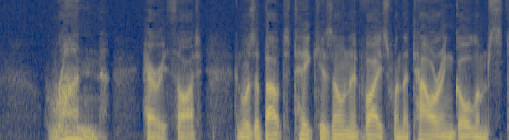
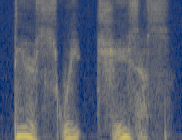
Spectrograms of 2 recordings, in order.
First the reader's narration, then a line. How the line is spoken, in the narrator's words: Connie whispered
